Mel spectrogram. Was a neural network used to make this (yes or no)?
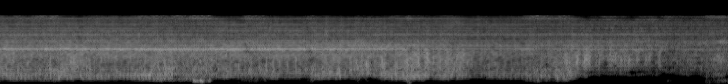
yes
